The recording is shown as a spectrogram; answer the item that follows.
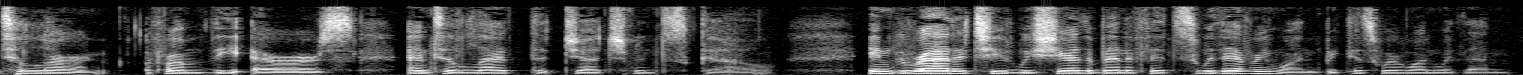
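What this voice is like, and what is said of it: Hoarse, sick-sounding voice. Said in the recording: “my voice is challenged. I've been sick with the flu.”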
